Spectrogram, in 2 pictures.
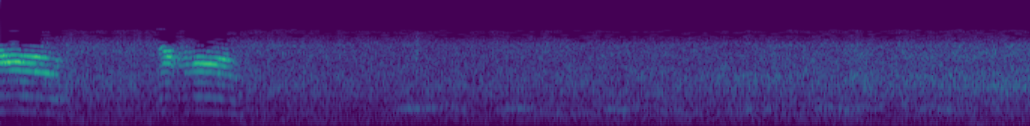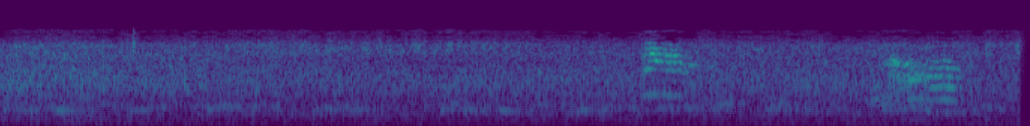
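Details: Female Ocicat Classic Kia, outdoors in a run for the first time, gives two quick meows at the start and two more near the end, with a long stretch of quieter, lower murmuring sounds in between.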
